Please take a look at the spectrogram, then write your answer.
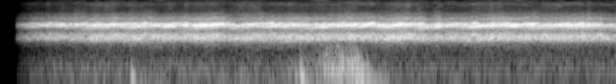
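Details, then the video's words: Frogs singing in a dense natural chorus, a steady trilling band of overlapping calls with a brief low thump near the middle. "One hour of singing frogs."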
